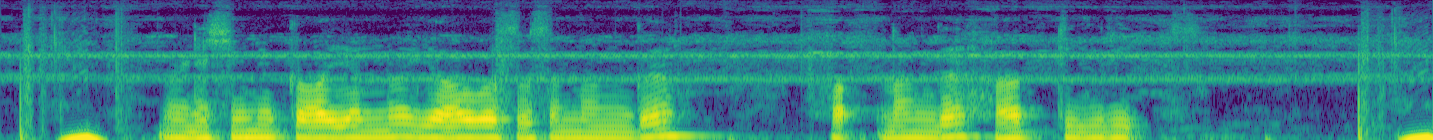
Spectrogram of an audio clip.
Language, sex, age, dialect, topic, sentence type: Kannada, male, 18-24, Dharwad Kannada, agriculture, question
